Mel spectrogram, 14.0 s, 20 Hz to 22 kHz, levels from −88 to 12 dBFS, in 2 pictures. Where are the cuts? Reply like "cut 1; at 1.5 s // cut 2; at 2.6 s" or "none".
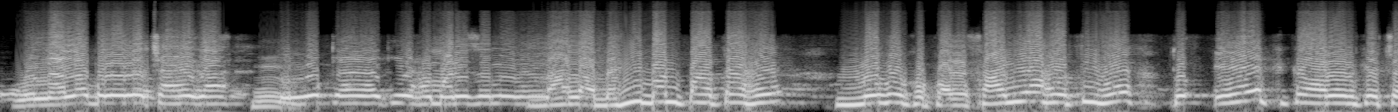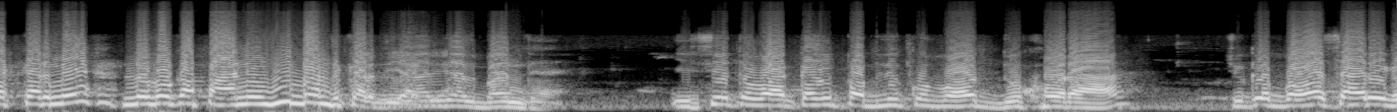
cut 1; at 2.7 s // cut 2; at 9.1 s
